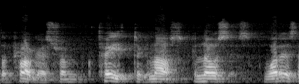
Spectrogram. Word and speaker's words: gnosis: gnosis. Gnosis spelled with a G, gnosis, G-N-O-S-I-S, see.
